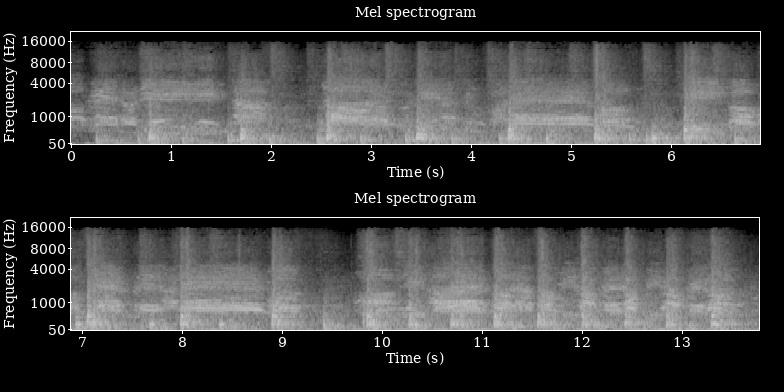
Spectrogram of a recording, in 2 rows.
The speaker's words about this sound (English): really well-known high school in Buenos Aires called the Carlos Pellegrini School. And they were outside till like 4 a.m. Chanting and cheering as they were waiting to find out who was going to be the student body president elected for the next year.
